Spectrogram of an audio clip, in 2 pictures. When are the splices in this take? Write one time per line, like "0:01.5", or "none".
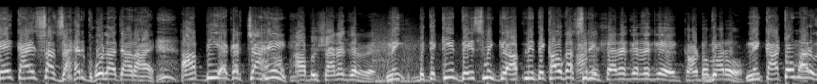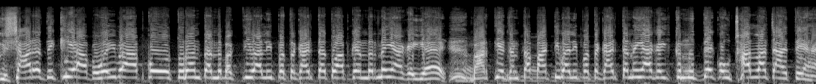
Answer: none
